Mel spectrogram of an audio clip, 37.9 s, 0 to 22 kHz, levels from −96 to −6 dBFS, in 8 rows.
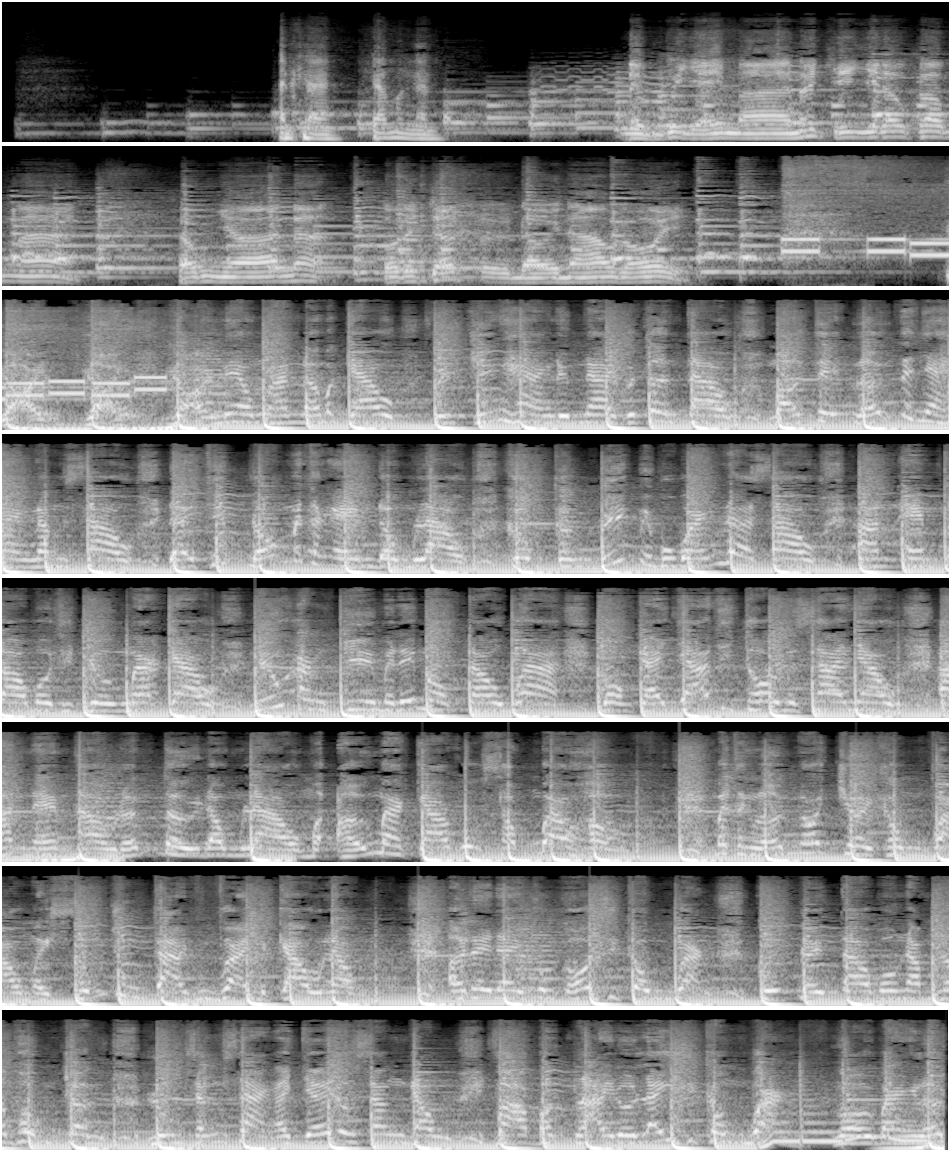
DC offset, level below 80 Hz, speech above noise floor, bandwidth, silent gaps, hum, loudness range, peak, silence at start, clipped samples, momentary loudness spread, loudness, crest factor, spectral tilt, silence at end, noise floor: under 0.1%; -16 dBFS; 36 dB; 16.5 kHz; none; none; 7 LU; 0 dBFS; 0.95 s; under 0.1%; 9 LU; -14 LUFS; 12 dB; -5.5 dB/octave; 0 s; -48 dBFS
